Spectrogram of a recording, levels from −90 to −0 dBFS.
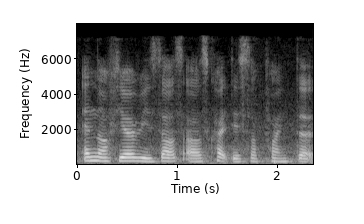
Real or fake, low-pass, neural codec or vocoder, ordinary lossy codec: real; 7.2 kHz; none; MP3, 64 kbps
